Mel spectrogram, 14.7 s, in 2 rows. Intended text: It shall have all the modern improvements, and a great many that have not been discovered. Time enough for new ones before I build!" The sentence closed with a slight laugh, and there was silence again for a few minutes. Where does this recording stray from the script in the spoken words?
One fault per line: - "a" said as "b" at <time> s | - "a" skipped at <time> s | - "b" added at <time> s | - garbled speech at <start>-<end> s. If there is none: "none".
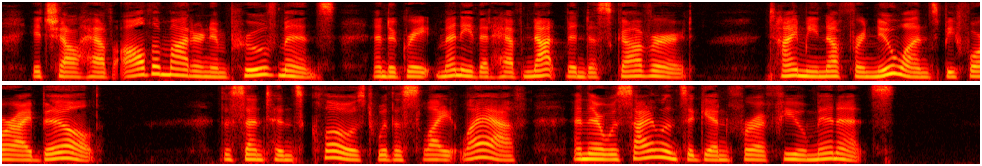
none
